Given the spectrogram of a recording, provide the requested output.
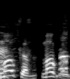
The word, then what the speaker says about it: Mokum: They just say, how do you pronounce it, Shep? How do they say it? Makom? Mokum? Whatever. Mokum.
